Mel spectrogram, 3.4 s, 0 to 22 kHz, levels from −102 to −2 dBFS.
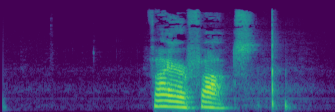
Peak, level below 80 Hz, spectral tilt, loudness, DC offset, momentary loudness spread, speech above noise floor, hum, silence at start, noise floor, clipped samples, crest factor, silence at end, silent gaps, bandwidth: -2 dBFS; -70 dBFS; -6 dB/octave; -19 LUFS; under 0.1%; 19 LU; 59 dB; none; 1.55 s; -78 dBFS; under 0.1%; 22 dB; 0.85 s; none; 15.5 kHz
